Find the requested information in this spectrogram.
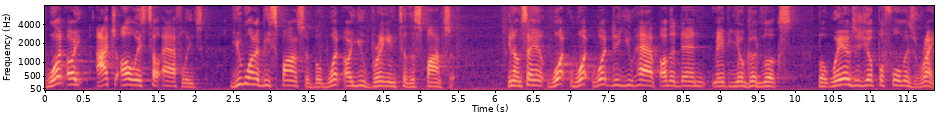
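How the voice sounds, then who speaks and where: A man with a New York accent, fairly high in pitch, with a dark, mellow tone at a moderate pace. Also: ordinary pitch variation. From New York City. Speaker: sports agent. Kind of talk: podcast interview.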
